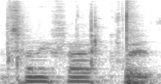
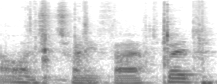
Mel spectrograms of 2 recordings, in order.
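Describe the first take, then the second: First: High, rising question on twenty-five quid; a mild mock double take at twenty-five quid; surprised echo. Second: Said in the usual way. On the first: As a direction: pitch it way up, taken aback by the price. Jay echoes the price back.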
